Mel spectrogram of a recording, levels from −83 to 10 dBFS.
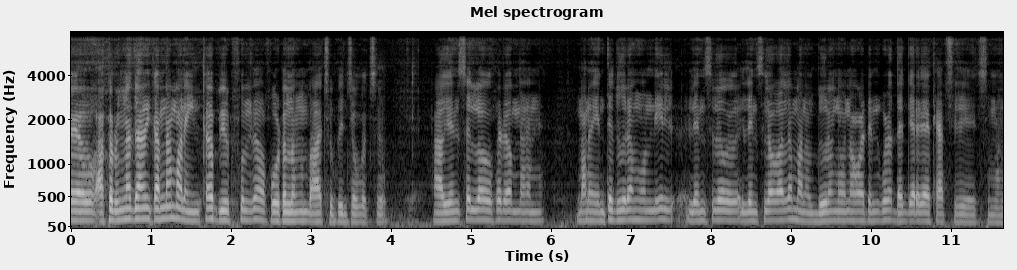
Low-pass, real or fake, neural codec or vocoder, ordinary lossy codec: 7.2 kHz; fake; codec, 24 kHz, 1 kbps, SNAC; none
